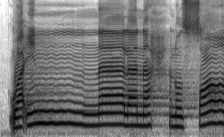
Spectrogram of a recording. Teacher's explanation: huruf fu lalu dipanjangkan 2, 4 atau 6 harokat karena di depannya terdapat waw sukun ya, lalu huruf na yang di ujung disukunkan ya.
